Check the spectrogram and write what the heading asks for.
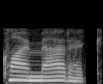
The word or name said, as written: climatic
